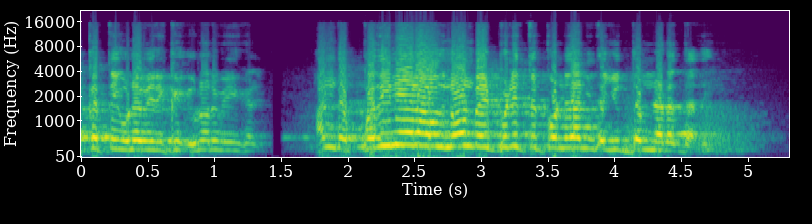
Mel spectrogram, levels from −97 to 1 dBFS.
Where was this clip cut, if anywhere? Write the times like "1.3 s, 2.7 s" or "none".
1.6 s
